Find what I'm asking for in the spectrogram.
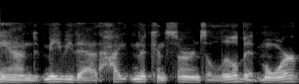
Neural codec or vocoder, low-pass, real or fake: none; 7.2 kHz; real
